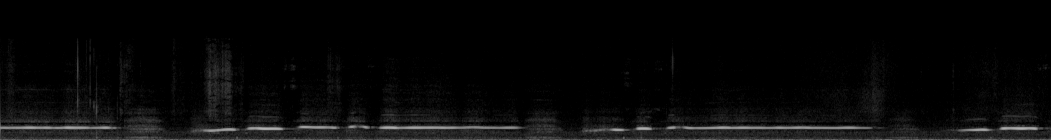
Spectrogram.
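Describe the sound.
A person whistles a melody alone, a clear sustained tone with short breaks between phrases and small pitch slides, moderately loud over a low background rumble.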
